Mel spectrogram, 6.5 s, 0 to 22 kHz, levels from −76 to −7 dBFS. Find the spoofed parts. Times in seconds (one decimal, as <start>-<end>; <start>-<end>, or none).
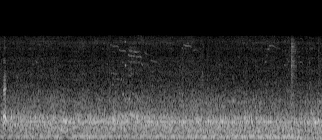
1.2-1.8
